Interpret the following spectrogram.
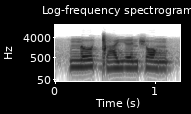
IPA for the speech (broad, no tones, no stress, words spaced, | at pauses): nɤɡ͡ǀajenʃɔŋ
